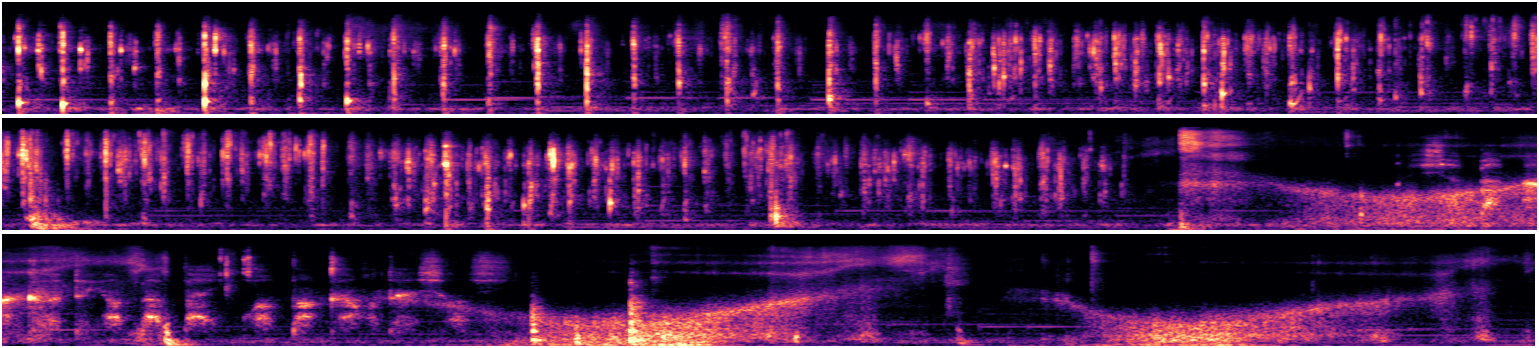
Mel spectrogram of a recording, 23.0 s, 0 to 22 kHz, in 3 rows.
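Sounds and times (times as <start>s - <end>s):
rapid clicking taps: 0.0s - 13.3s.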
